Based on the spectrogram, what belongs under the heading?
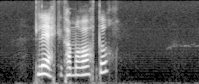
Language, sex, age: Norwegian, female, 23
